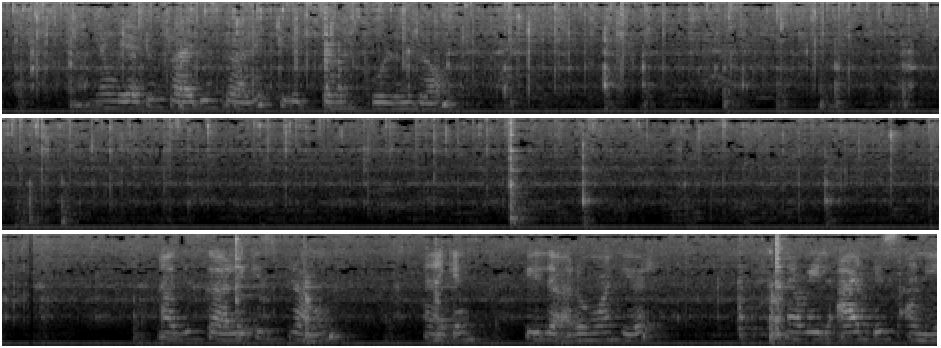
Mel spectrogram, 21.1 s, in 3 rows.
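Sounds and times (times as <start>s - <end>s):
garlic sizzling in hot oil: 0.0s - 21.0s
spatula scraping and knocking pan: 0.1s - 7.8s, 19.4s - 20.1s.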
